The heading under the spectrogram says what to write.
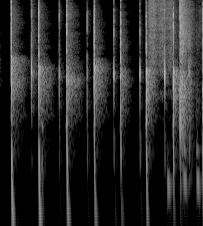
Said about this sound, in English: We'll clap that out.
